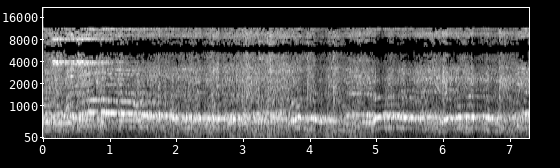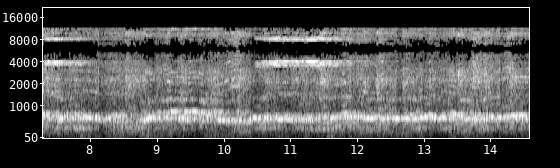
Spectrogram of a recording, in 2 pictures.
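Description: A crowd chants and cheers in a large echoing hall.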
